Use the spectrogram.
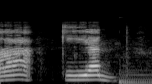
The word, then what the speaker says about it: เกียรติ: สังเกต นะ คะ ว่า คำ นี้ อ่าน ว่า เกียรติ และ อีก หนึ่ง คำ อ่าน ว่า เกียน นัก เรียน ทราบ ใน เค้า ว่า ทำไม คำ นี้ จึง อ่าน ว่า ดี และ คำ นี้ จึง อ่าน ว่า เกียน สังเกต ไหม คะ ว่า มี อะไร เติม เข้า มา ใน คำ ว่า เกียน ใช่ แล้ว ค่ะ มี เครื่อง หมาย ทัณฑฆาต นั่น เอง คำ ว่า เกลียด ไม่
